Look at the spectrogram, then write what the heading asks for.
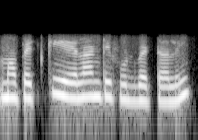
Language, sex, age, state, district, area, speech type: Telugu, female, 18-30, Andhra Pradesh, Eluru, urban, conversation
